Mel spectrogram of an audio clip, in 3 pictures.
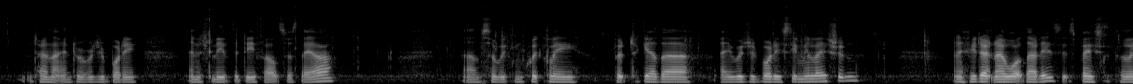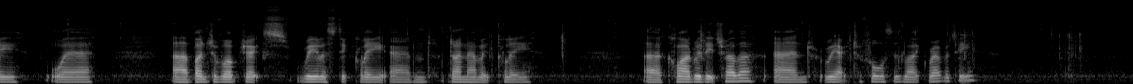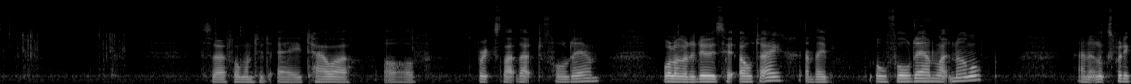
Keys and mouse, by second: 1.8-4.8 middle drag, 5.0 shift+d, 6.4-7.8 right drag, 6.8 shift+d, 7.8 click, 8.0 shift+d, 13.1 right click, 18.2 shift+d, 19.8 shift+d, 21.0 shift+d, 22.0 shift+d, 23.0 shift+d, 23.8 shift+d, 27.6 middle click, 29.6 alt+a, 33.2-33.9 middle drag.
